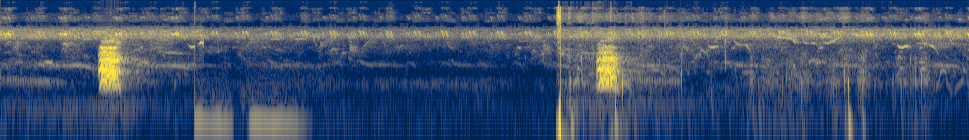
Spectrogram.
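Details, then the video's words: Wild muntjac, or barking deer, heard from nearby in Nepal's forest: two abrupt gruff barks roughly five seconds apart, with a constant shrill insect hum, soft bird whistles and a few low thuds between them. "Real Barking Deer Call"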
